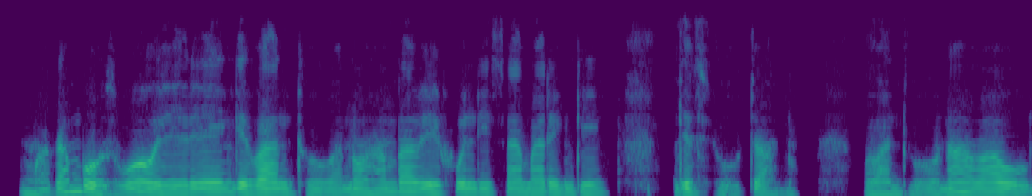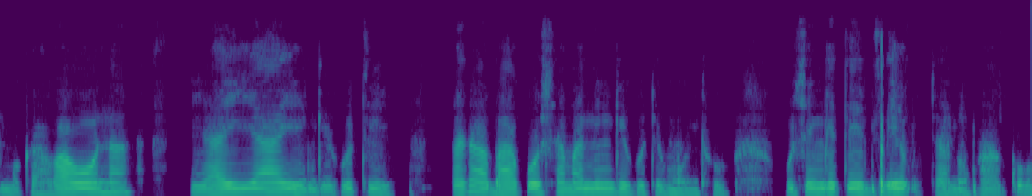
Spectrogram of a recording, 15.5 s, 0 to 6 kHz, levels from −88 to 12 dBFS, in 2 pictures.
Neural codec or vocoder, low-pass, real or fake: codec, 16 kHz, 16 kbps, FunCodec, trained on Chinese and English, 50 frames a second; 5.4 kHz; fake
